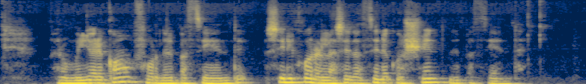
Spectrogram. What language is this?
Italian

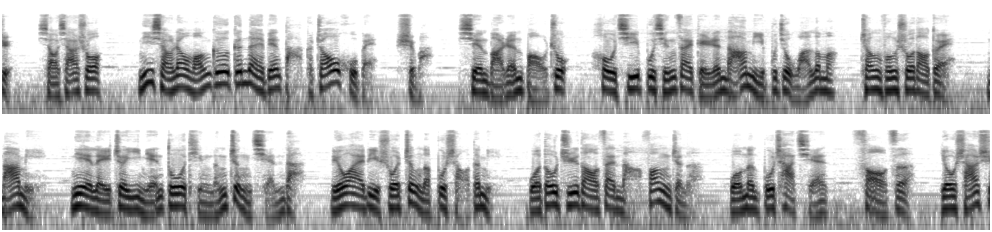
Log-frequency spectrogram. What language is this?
Chinese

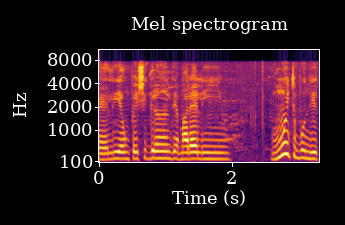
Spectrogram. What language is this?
Portuguese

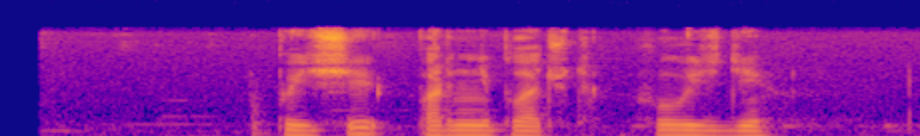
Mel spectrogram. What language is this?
Russian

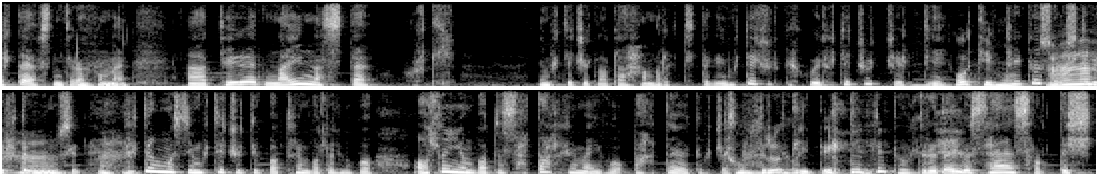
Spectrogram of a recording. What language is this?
Turkish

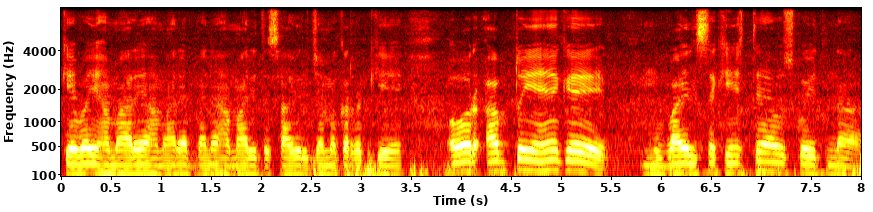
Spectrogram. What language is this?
Urdu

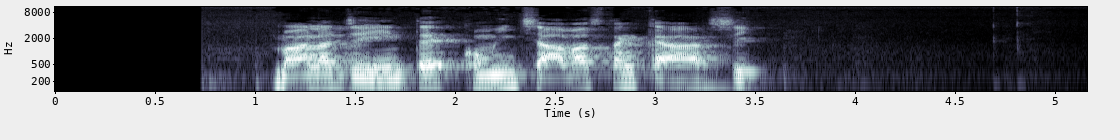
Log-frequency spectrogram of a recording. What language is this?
Italian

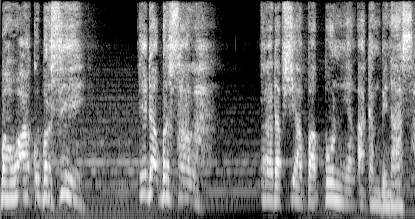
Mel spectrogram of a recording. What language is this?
Indonesian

